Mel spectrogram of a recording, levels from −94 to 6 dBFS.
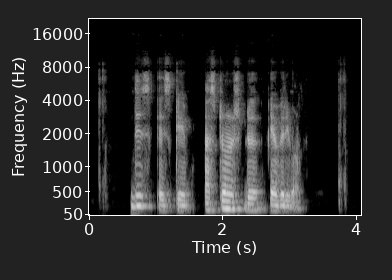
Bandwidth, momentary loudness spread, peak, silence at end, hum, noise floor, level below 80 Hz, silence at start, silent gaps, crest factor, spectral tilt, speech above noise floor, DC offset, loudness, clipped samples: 10 kHz; 9 LU; -4 dBFS; 0.3 s; none; -49 dBFS; -64 dBFS; 0.65 s; none; 18 dB; -5 dB/octave; 29 dB; under 0.1%; -20 LUFS; under 0.1%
